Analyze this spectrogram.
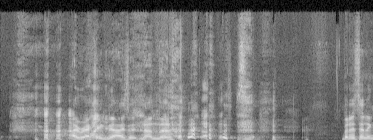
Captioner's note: laugh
